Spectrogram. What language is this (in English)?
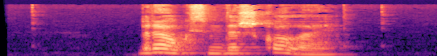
Latgalian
